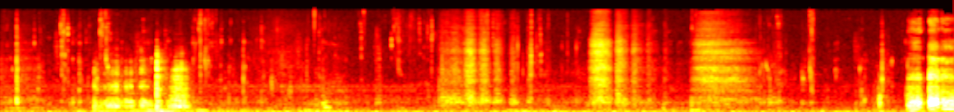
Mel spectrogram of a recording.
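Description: Chewing and mouth sounds of people eating soft berry cheesecake, with sips from glasses of tea near the end.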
